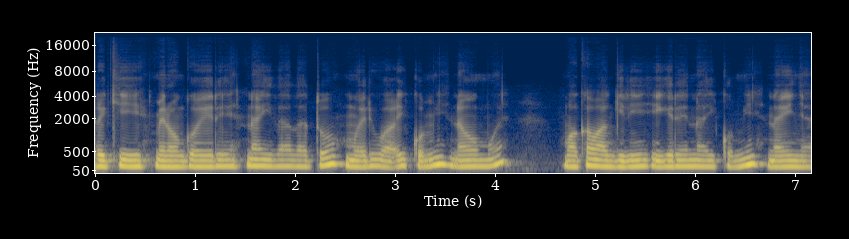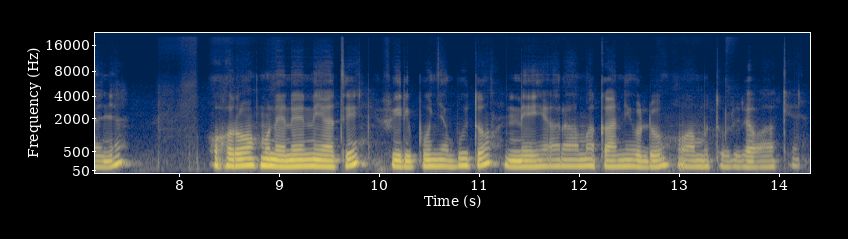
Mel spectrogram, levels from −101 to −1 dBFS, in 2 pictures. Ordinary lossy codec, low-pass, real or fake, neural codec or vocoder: none; 19.8 kHz; fake; autoencoder, 48 kHz, 128 numbers a frame, DAC-VAE, trained on Japanese speech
